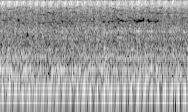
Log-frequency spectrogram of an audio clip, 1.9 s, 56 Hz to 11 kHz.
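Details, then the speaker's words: Vespa Matic scooter that suddenly would not start, after repair, battery reading 12.6–12.7 V and 14.6 V while running: steady, even single-cylinder idle with evenly spaced firing pulses, no misses or knocks; normal idle. "Coba kita Nyalakan Soekarno ya alhamdulillah ahirnya nyala motornya"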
